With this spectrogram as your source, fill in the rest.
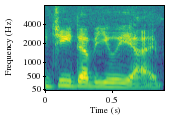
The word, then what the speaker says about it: gwei: ethereum network right and what this shows is a number called guai right uh at least that's how i pronounce it it made it maybe gwei but i frequently call it guy and um what what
